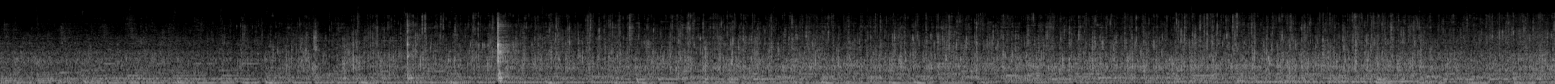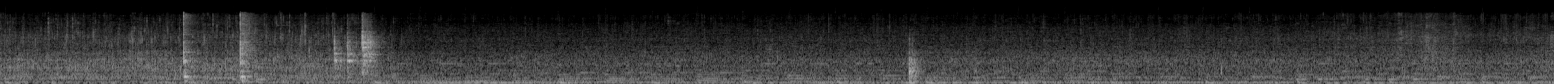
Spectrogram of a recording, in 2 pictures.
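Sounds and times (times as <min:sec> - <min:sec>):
background music: 0:00.0 - 0:31.0
water boiling in pot: 0:00.0 - 0:31.0
spoon knocking against pot: 0:17.4 - 0:18.2, 0:18.9 - 0:19.4.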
